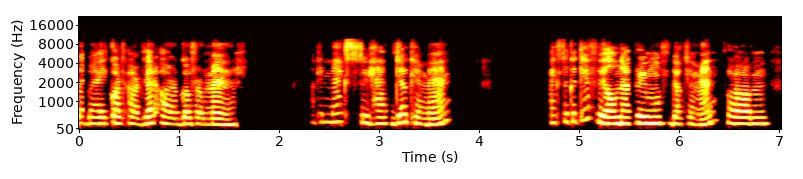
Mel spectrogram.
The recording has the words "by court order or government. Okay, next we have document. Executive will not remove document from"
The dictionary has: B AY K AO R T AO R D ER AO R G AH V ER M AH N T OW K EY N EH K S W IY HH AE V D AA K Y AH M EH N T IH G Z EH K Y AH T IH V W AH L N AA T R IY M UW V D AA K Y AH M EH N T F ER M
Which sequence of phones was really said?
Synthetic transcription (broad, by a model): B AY K AO R T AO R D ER AO R G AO F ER M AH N OW K EY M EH K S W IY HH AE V D AA K Y AH M EH N T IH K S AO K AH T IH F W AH L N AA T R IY M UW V D AA K Y AH M EH N T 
